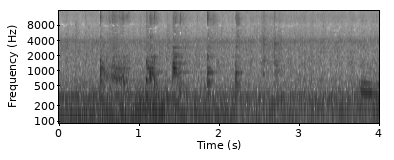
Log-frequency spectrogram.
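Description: Metal spatula scraping and knocking against a steel wok, about eight strokes over the first three seconds, as fried anchovies are stirred into sambal chilli paste. A steady low sizzle of the simmering paste runs underneath.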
